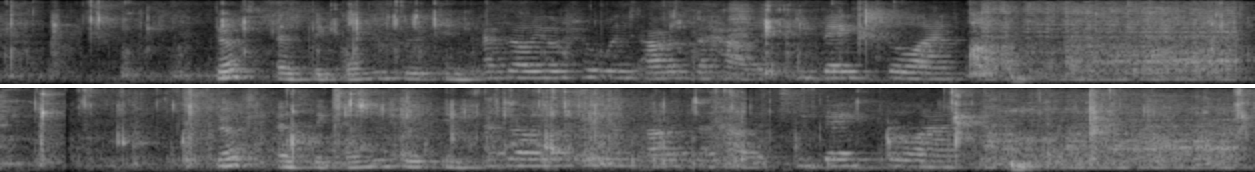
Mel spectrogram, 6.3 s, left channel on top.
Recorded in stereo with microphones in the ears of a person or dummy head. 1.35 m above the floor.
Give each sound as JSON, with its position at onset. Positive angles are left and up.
{"t": 1.1, "sound": "a woman speaking", "side_deg": 35, "distance_m": 1.4}
{"t": 2.4, "sound": "a woman speaking", "side_deg": 35, "distance_m": 1.7}
{"t": 4.9, "sound": "sawing", "side_deg": 60, "distance_m": 3.5}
